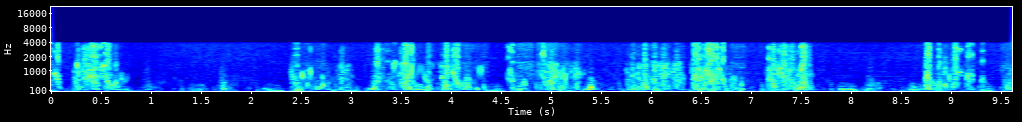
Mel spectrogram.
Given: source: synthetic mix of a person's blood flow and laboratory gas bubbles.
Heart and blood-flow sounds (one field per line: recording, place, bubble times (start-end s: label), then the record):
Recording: Doppler ultrasound of blood flow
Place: precordium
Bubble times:
0.00-0.14 s: bubbles
0.21-0.80 s: bubbles
2.38-3.03 s: bubbles
3.16-4.38 s: bubbles
4.55-5.33 s: bubbles
5.75-6.33 s: bubbles
6.38-6.95 s: bubbles
7.14-7.63 s: bubbles
8.71-9.24 s: bubbles
9.29-9.35 s: bubbles
9.50-9.62 s: bubbles
From the record:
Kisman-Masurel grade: 332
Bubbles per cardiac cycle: rolling drumbeat, 9 or more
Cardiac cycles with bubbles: 50 to 99%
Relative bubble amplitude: moderate (0.250 to 0.450)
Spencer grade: 3 (all of the cardiac periods contain showers or single bubble signals, but not dominating or overriding the cardiac motion signals)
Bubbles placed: anywhere in the cardiac cycle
